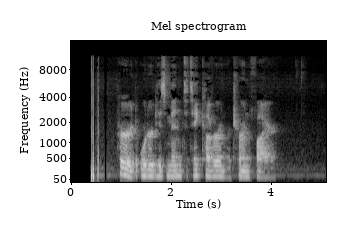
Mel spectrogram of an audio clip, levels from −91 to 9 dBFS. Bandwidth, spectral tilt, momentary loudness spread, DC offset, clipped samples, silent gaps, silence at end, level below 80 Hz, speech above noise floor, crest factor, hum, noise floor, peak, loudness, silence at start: 11.5 kHz; -6 dB/octave; 10 LU; under 0.1%; under 0.1%; none; 1 s; -40 dBFS; 37 dB; 18 dB; none; -55 dBFS; -2 dBFS; -19 LUFS; 0.4 s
